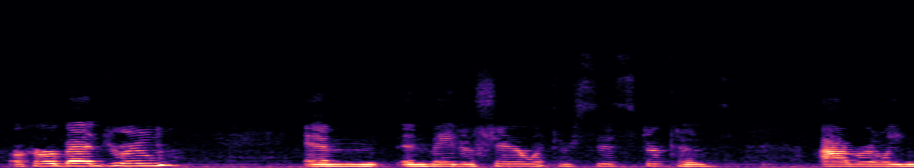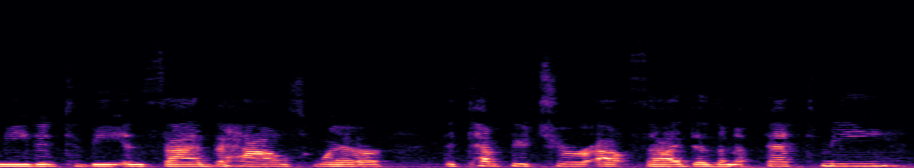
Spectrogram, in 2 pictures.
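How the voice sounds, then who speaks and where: Recorded roughly on a phone with some hiss or hum, this mid-range Southern woman gives a casual vlog tour of a handmade journal in her craft room. She rambles, starts over, and giggles now and then.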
